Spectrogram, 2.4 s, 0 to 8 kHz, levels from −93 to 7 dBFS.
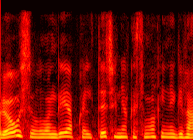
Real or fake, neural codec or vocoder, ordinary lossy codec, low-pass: fake; codec, 16 kHz, 4 kbps, X-Codec, HuBERT features, trained on balanced general audio; AAC, 48 kbps; 7.2 kHz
